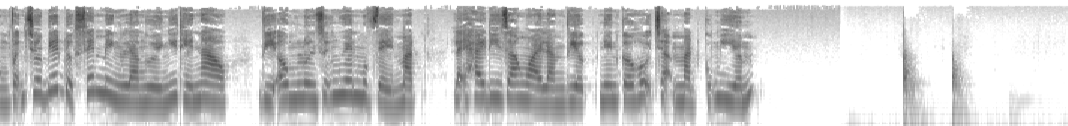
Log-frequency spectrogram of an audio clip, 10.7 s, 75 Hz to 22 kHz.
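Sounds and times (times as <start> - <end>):
speech: 0.0 - 7.6
man knocking sharply on a boss's office door: 9.0 - 9.9.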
